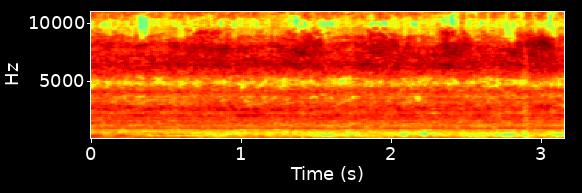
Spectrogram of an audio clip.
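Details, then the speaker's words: A microneedling pen with 12 needles running on the skin of a woman in her 40s at her first session: a steady high-pitched whir with a faint ratcheting texture, like an electric toothbrush. "it sounds like my toothbrush it does doesn't it it does"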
